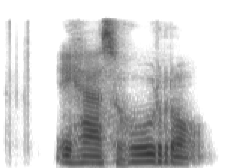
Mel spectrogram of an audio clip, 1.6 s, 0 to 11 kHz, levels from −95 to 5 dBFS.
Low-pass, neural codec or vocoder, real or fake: 7.2 kHz; codec, 16 kHz, 1 kbps, X-Codec, WavLM features, trained on Multilingual LibriSpeech; fake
